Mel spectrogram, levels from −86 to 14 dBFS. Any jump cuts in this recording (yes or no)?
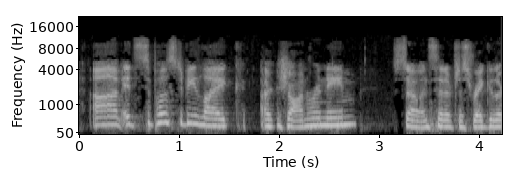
no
